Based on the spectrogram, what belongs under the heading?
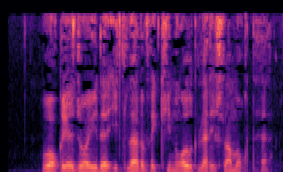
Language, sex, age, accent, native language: Uzbek, male, 18-24, Farg'ona, Uzbek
